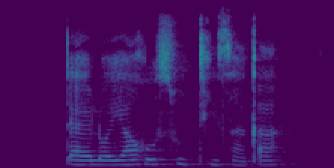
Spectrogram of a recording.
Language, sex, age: Southern Sotho, female, 23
